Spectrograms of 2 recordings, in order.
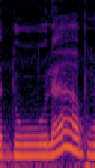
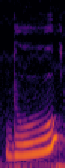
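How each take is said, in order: First: "دولاب" slowly as doo-laa-bun, joined up; slow, connected sounding of "دولاب"; whole word, stretched. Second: "دولاب" in separate parts, doo, laa, bun; choppy sounding-out of "دولاب" with stretched vowels; syllable by syllable. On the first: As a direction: draw out both long vowels of "دولاب" without breaks. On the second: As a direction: break "دولاب" apart with pauses, long rising doo first. Teacher splits word into syllables. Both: Shown as a demonstration.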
